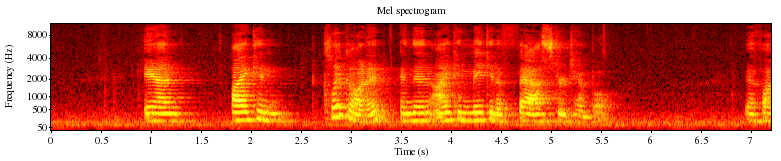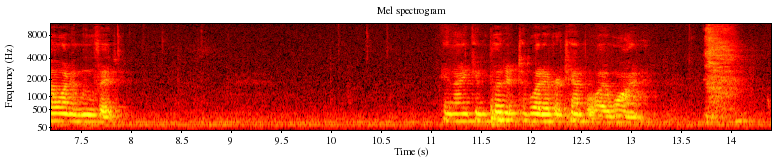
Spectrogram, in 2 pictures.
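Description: A woman speaks in short bursts into a microphone, heard through a loudspeaker in a large room.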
